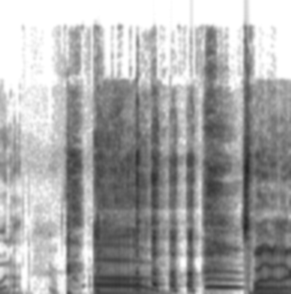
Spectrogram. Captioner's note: laughing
